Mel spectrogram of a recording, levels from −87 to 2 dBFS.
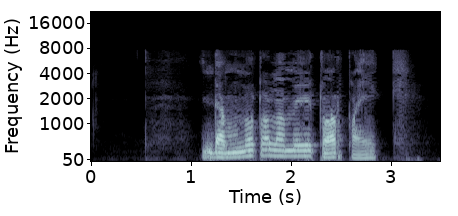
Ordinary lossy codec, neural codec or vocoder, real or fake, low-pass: AAC, 24 kbps; autoencoder, 48 kHz, 128 numbers a frame, DAC-VAE, trained on Japanese speech; fake; 19.8 kHz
